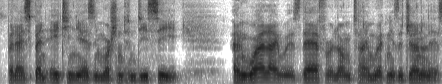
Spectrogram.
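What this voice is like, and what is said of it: British accent. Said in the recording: “I grew up in Britain, as you can tell from my voice,”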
